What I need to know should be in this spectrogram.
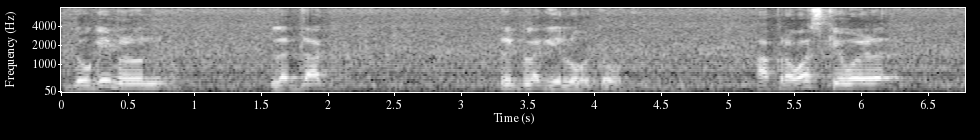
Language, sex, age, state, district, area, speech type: Marathi, male, 45-60, Maharashtra, Thane, rural, spontaneous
